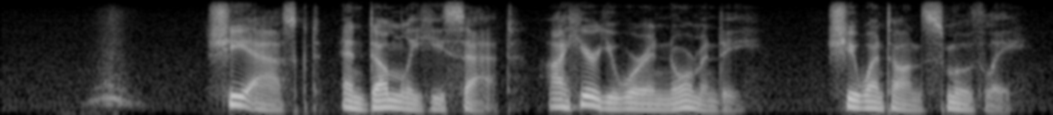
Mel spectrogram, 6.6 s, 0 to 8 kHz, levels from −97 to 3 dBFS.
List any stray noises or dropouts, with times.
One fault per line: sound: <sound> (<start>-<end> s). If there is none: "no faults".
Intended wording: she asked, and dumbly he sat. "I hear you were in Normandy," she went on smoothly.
sound: whoosh (0.2-0.9 s)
